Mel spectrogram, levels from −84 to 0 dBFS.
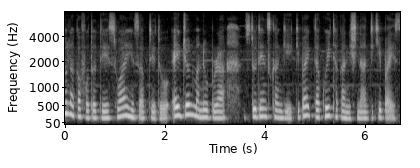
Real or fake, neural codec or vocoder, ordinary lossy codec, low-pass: real; none; none; none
